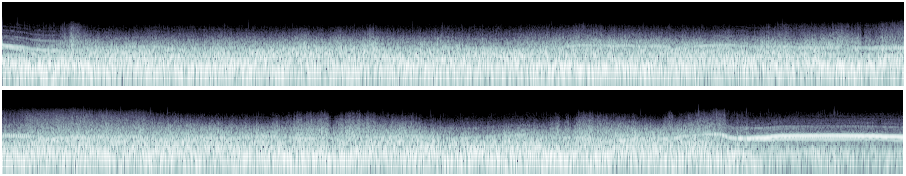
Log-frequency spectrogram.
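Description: Emax BabyHawk II FPV quadcopter's motors and propellers recorded by its onboard camera: a buzzing whine that keeps rising and falling with the throttle, under heavy wind rush on the microphone. Near the end the pitch jumps up and then holds steady.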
